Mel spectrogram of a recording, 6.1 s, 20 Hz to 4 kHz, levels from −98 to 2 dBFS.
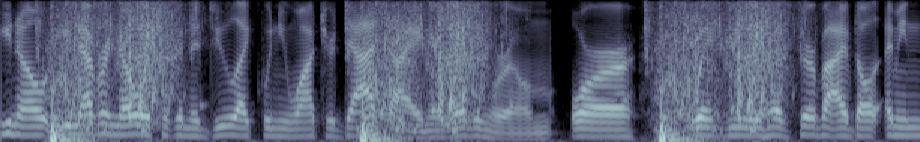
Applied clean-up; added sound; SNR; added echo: none; Water / Splash, splatter; 1 dB; none.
